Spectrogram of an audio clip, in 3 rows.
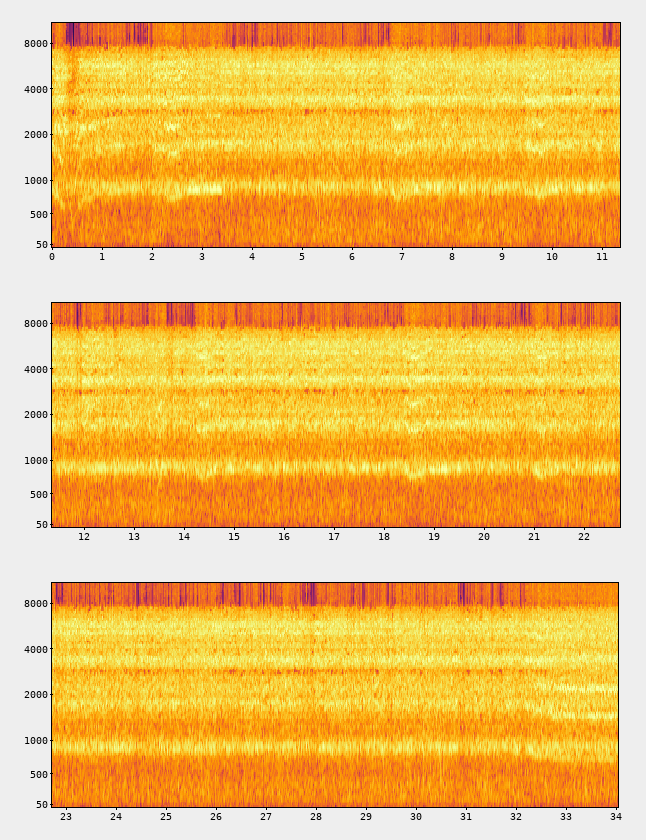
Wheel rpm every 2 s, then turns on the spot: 190, 230, 230, 230, 230, 230, 230, 230, 230, 230, 230, 230, 230, 230, 230, 230, 220.
none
